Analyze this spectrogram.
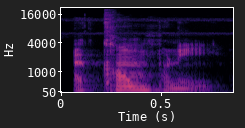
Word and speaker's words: accompany: So, today's first word is accompany. Accompany is verb, and the stresses on the second syllable.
